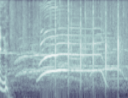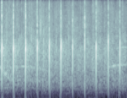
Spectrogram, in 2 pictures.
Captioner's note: audience clapping and cheering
